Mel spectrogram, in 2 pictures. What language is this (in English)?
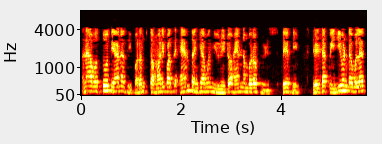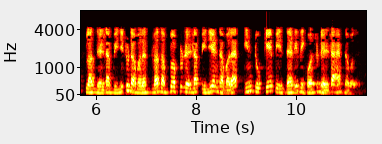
Gujarati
